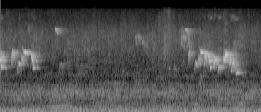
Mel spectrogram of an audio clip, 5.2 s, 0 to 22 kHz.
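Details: Red-whiskered bulbul decoy at a trap, 26 October 2019: a warbled phrase at the start, a pause, then another louder rippling phrase near the end, over a light environmental hiss.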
